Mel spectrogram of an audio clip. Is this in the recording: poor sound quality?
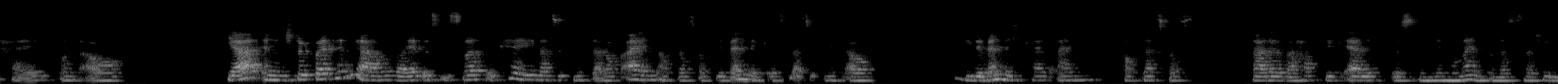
yes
